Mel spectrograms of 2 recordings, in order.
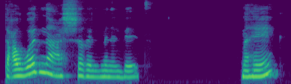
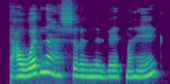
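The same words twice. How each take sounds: First: Careful reading with a long pause before the tag question; measured model sentence for learners; a little slow. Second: Fluent, connected model reading; slightly brisk for learners; a little faster. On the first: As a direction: read slowly, not too slowly. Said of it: "a little bit slow". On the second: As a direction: run straight into the tag question. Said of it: "I'll read it a little bit faster". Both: Shown as a demonstration.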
